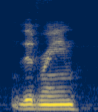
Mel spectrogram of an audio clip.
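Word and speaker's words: Vidrian: VidRain. That's how you pronounce it.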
